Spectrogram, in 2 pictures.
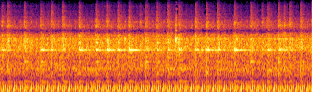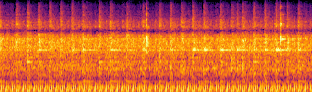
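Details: Mini excavator with pull start, bought broken from a neighbor and just repaired, left running while the track is refitted; small single-cylinder engine thumping fast and steady, about three firings a second, slightly rich and uneven, smoking because the choke was left on.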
